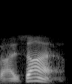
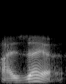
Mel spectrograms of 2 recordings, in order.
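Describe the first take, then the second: First: It is pronounced the British way. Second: It is pronounced the American way.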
